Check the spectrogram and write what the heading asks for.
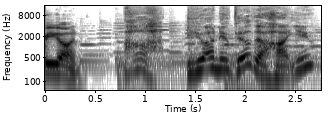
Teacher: he's got quite the breathy voice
